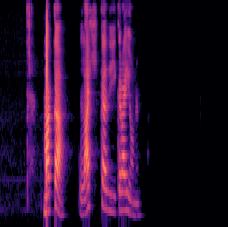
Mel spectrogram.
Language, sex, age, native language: Icelandic, female, 30-39, Icelandic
